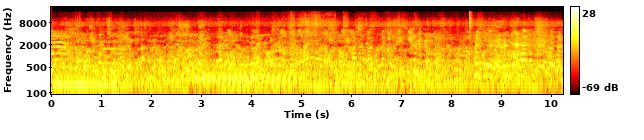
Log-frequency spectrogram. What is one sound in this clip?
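A crowd of spectators chatters and calls out at a distance in the open air.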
